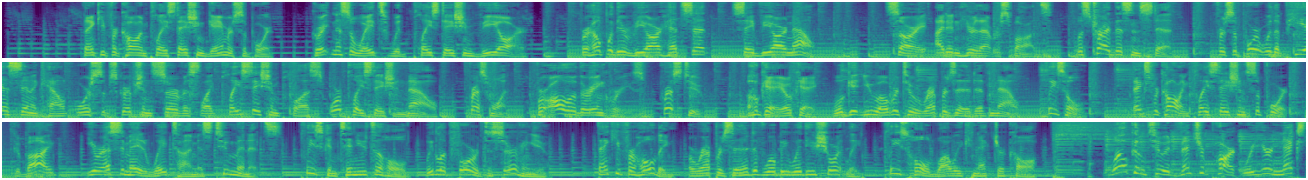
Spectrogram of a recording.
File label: english american ivr; Sou um dublador localizado na área metropolitana de Los Angeles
